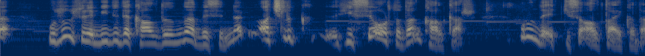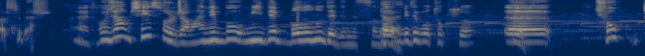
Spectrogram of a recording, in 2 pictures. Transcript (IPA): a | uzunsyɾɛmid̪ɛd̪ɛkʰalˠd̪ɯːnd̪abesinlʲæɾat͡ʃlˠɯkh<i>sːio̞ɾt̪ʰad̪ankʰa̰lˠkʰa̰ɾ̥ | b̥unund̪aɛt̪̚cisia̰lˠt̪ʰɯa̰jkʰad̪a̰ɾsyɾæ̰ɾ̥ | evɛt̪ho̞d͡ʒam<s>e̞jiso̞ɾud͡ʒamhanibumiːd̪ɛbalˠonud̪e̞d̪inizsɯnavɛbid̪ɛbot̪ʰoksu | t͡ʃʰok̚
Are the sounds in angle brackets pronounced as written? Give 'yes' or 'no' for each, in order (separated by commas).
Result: yes, no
